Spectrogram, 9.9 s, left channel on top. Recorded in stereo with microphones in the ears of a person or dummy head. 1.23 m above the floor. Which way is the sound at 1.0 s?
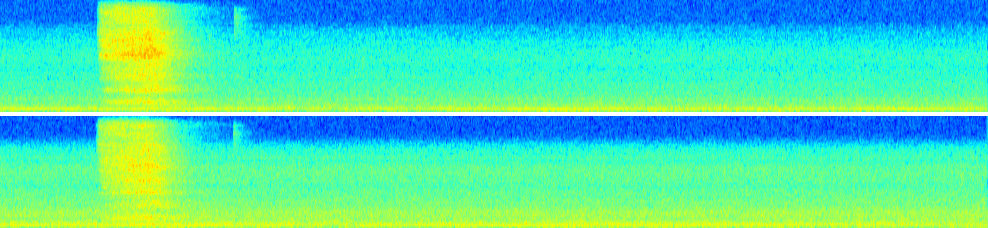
85° right.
